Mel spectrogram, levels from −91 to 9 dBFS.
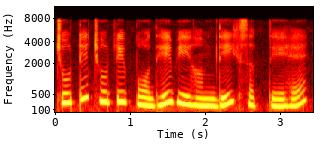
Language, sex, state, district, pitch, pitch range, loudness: Hindi, female, Assam, Kamrup Metropolitan, 235 Hz, 195-290 Hz, -12 LUFS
